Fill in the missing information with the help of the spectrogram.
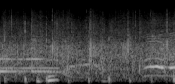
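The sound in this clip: Audience applause ringing out for a person after a fair move in a game, a dense, steady wash of clapping that holds at an even level throughout.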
